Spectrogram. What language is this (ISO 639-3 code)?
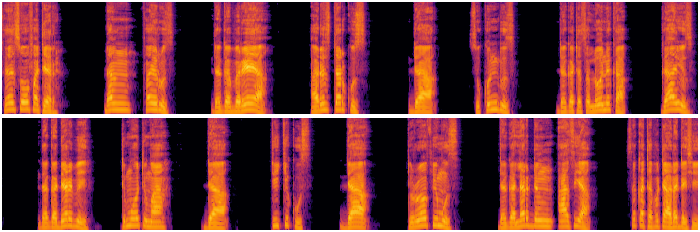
hau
